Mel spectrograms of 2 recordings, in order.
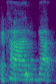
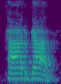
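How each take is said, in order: First: Cargar said as cagar, no R before the G; first R dropped. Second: Cargar with both R's clearly sounded; both R's pronounced. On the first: Teacher warns of nasty word, cargar missing first R. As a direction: drop the first R of cargar: ca-gar. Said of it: "If you drop the first R". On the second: Teacher models for students, cargar with both R's. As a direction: say cargar, tapping the R before G and at the end. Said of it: "it's important to pronounce both R's". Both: Shown as a demonstration.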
